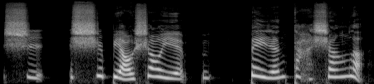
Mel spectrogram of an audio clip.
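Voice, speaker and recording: A woman's voice: high voice, expressive, a little slow, no room sound, studio quality, voice pushed up. A woman voicing a timid young maidservant girl who stammers and hurries her words. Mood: flustered.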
